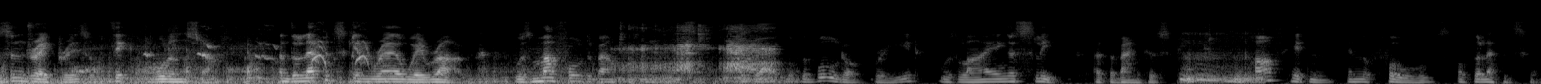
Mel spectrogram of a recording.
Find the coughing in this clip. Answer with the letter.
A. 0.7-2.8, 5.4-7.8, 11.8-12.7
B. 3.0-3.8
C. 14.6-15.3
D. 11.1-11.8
B.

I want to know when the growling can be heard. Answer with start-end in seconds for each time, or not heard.
0.7-2.8, 5.4-7.8, 11.8-12.7.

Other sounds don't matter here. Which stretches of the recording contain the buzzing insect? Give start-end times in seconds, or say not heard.
not heard.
